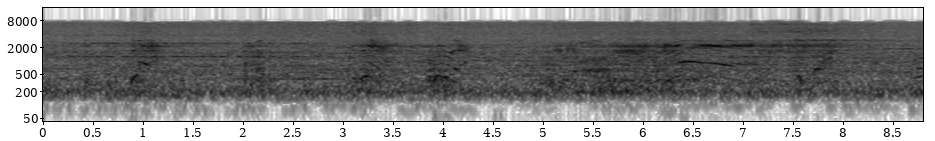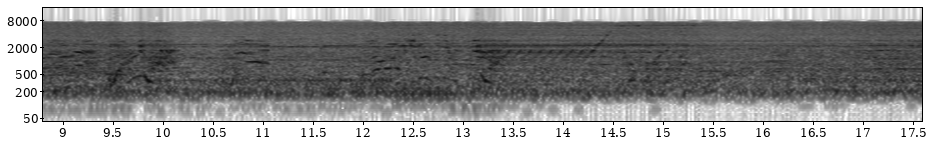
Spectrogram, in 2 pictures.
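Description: A gaming machine plays loud electronic music close by.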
